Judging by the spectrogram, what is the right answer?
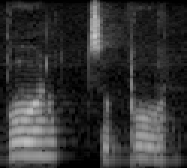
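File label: "bonetobone", Nigerian Pidgin, female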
